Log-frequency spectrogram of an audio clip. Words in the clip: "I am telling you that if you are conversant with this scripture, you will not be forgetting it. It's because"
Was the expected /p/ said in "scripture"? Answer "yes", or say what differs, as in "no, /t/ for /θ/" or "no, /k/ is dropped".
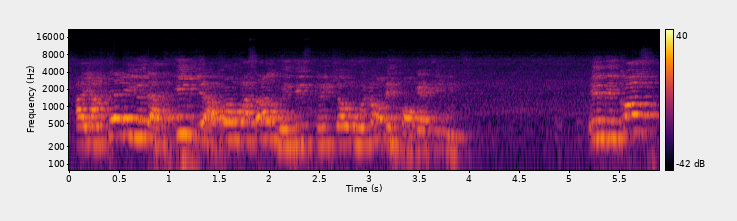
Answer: no, /p/ is dropped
